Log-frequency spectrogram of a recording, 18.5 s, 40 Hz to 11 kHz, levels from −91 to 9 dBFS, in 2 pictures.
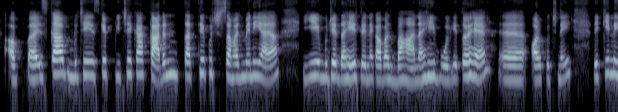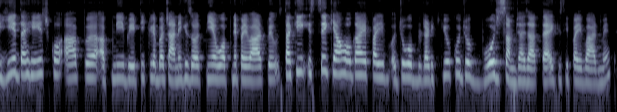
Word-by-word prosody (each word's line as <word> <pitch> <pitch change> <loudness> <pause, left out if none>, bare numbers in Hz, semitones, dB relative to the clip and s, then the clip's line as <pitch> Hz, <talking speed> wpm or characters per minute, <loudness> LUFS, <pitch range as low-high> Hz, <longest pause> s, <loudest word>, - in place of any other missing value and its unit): अब 205 - +3 0.2
अ, 210 - +6
इसका 275 +6 +7
मुझे 245 +2 -2
इसके 255 +2 -1
पीछे 240 +3 -5
का 270 0 +4
कारण 265 +3 +7 0.2
तथ्य 245 +3 +1
कुछ 285 0 -7
समझ 225 -1 +2
में 245 +1 -1
नहीं 250 0 +1
आया, - - +4 0.4
ये 240 +4 +2
मुझे 235 0 +1
दहेज 220 +1 +2
लेने 220 -1 -1
का 210 -1 +4
बस 215 0 0
बहाना 195 -2 +3
ही 240 +4 -1
बोलिए 210 0 -5
तो - - +3
है 225 0 +6 0.2
अ, 205 -1 +1
और 200 0 +3
कुछ 210 0 -14
नहीं। 220 +6 -6 0.4
लेकिन 275 +5 -3
ये 260 +4 0
दहेज 265 +1 -2
को 270 - -2
आप 230 -2 -4
अपनी 220 -1 -3
बेटी 205 +2 -4
के 230 +1 -13
लिए 225 - -2
बचाने 205 -1 -1
की 225 +2 -8
ज़रूरत 210 -1 -3
नहीं 215 - 0
है, 215 - +1
वो 210 - -2
अपने 210 +1 -3
परिवार 200 -1 +2
पे 215 - -4 0.2
ताकि 265 +4 +2
इससे 320 +3 +2
क्या 285 -2 +1
होगा 265 0 +1
परी 230 -2 -1 0.2
जो 230 -1 -1 0.2
लड़कियों 215 +5 -5
को 270 - -6
जो 245 0 -3 0.2
बोझ 240 +6 +3
समझा 195 -5 -2
जाता 180 0 -1
है 185 - +2
किसी 200 +2 -20
परिवार 180 -3 -3
में, 180 +3 -13
225 Hz, 205 wpm, -25 LUFS, 205-255 Hz, 0.4 s, इसका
